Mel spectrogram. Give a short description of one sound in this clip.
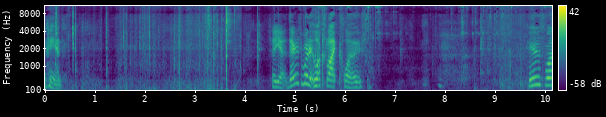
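Fabric rustles as a bag is handled.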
